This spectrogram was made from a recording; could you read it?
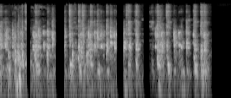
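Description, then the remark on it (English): Rapid keyboard typing by a woman working in the background of a shared room, in four dense bursts of crisp, clattering keystrokes, separated by brief pauses, fairly loud and with no voices. “Someone's typing.”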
